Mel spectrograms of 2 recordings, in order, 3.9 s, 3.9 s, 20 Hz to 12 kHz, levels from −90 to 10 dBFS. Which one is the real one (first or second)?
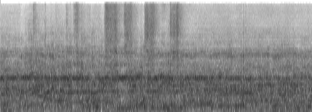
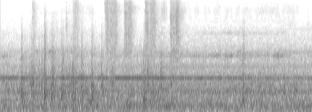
second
